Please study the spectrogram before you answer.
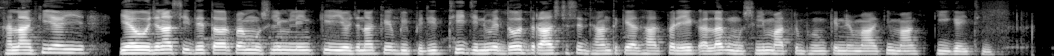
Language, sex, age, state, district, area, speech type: Hindi, female, 45-60, Uttar Pradesh, Bhadohi, urban, read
